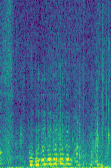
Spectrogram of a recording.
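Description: A goat bleating: one wavering call about a second long, starting about half a second in.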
